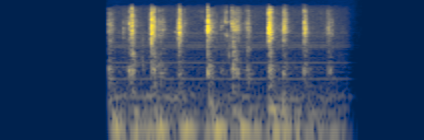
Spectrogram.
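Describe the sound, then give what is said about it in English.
Typing on a computer keyboard: a short, faint burst of quick keystrokes lasting just over a second, with silence before and after. “I'm going to look it up here. I'm going to type this in. Define communism.”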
